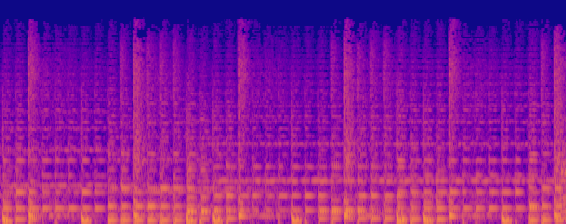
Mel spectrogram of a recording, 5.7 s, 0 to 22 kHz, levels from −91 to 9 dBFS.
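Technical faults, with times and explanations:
No technical faults are audible anywhere in the clip; the signal holds steady, with no interruptions, level disturbances or added noise.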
